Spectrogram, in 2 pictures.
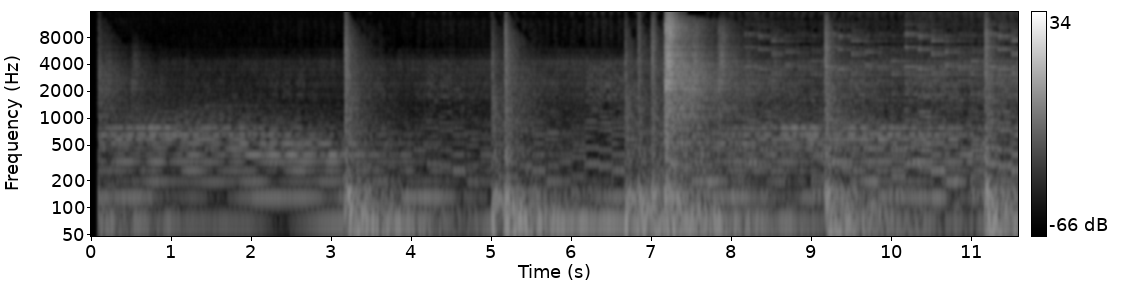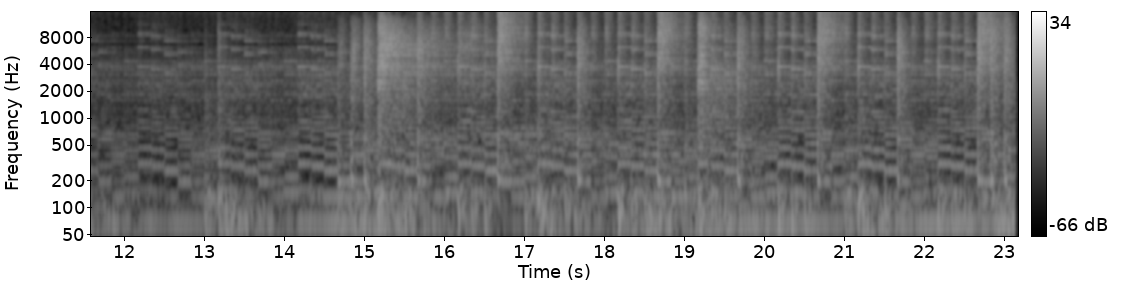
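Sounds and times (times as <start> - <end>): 
battle dialogue theme music: 0.1 - 23.1.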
